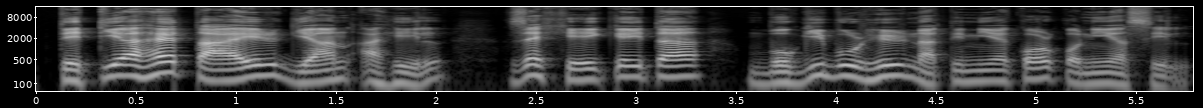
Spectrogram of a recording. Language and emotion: Assamese, neutral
